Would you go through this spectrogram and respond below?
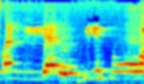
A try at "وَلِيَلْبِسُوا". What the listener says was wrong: قل وليلبسوا أبين الكسر وليلبسوا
